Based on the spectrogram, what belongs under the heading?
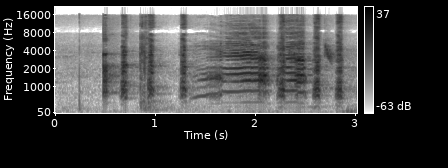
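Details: Domestic chickens with chicks give short sharp clucks, then a longer, rising, harmonic drawn call and more clucks.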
